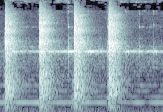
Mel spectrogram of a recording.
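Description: Four firm knocks on a street door, evenly spaced in a steady rhythm, each one sharp with a short ringing decay, alone with no voices.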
